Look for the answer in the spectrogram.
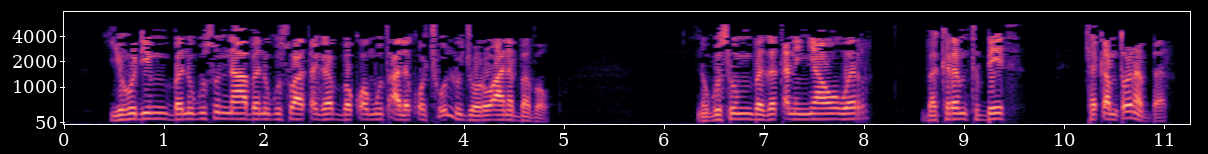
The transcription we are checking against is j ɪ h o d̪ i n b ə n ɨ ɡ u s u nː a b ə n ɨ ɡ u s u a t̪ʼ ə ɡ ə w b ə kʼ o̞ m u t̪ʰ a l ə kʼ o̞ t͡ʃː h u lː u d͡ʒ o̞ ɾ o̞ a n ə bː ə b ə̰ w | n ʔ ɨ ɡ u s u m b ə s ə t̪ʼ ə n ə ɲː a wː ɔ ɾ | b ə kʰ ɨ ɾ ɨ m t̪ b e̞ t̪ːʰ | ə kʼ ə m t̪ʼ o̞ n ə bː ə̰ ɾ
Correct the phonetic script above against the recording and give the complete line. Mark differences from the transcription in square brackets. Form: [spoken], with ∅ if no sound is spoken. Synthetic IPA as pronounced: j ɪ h [u] d̪ i [m] b ə n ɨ ɡ u s u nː a b ə n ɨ ɡ u s u a t̪ʼ ə ɡ ə [β] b ə kʼ o̞ m u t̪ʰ a l ə kʼ o̞ t͡ʃː h u lː u d͡ʒ o̞ ɾ o̞ a n ə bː ə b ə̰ w | n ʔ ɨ ɡ u s u m b ə [z] ə t̪ʼ ə n ə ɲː a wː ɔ ɾ | b ə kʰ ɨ ɾ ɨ m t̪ b e̞ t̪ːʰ | ə kʼ ə m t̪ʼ o̞ n ə bː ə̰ ɾ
